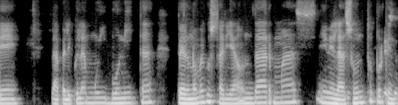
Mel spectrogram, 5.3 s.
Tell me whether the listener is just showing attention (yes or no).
no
